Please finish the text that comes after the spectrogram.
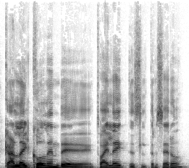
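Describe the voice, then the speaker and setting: A man's voice: a little high, big pitch swings, measured pace, gravelly. A man with a Mexican accent, chatting casually on a podcast and reading out a list. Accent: Mexican Spanish. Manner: easygoing, reads a list aloud. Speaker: podcast co-host.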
